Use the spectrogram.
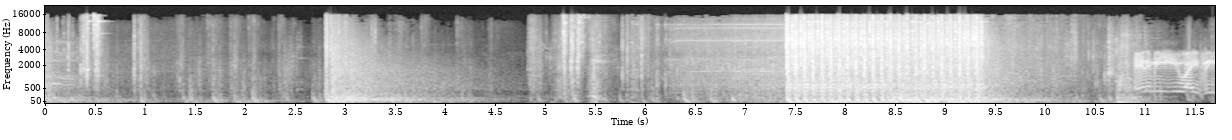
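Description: Bursts of automatic gunfire in Call of Duty MW2 hardcore free-for-all on PS5: a long sustained loud volley, separate rapid strings of shots and single cracks, with a player talking in between.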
